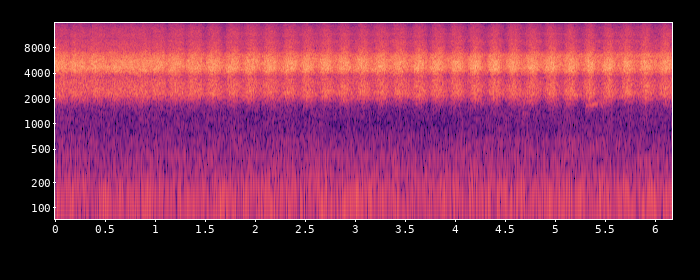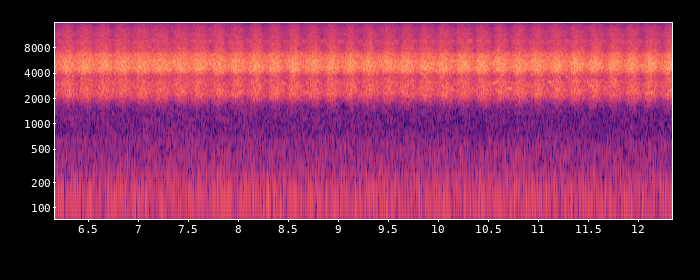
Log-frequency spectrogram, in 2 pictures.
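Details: Cricket sound in nature: a sustained piercing trill broken into fast even pulses, unchanging in pitch and volume across the whole stretch, nothing else clearly audible.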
